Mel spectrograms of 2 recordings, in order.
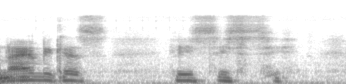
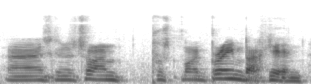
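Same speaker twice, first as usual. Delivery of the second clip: usual speaking voice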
